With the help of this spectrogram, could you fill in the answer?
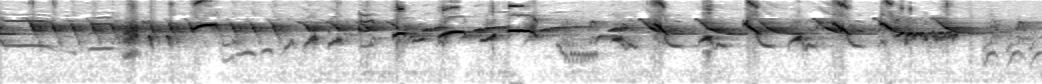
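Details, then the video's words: Long-tailed shrike in a lure recording meant to set off a shrike that has stopped singing: a dense, fast, varied warble of high whistles, slurred sweeps and chattering notes running without pause. "Pancingan Cendet Macet Bunyi"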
